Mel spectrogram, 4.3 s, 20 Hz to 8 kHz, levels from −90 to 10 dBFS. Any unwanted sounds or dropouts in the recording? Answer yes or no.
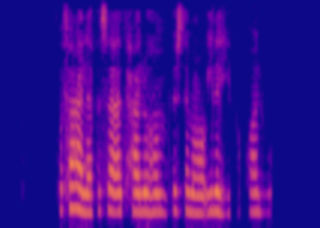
no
